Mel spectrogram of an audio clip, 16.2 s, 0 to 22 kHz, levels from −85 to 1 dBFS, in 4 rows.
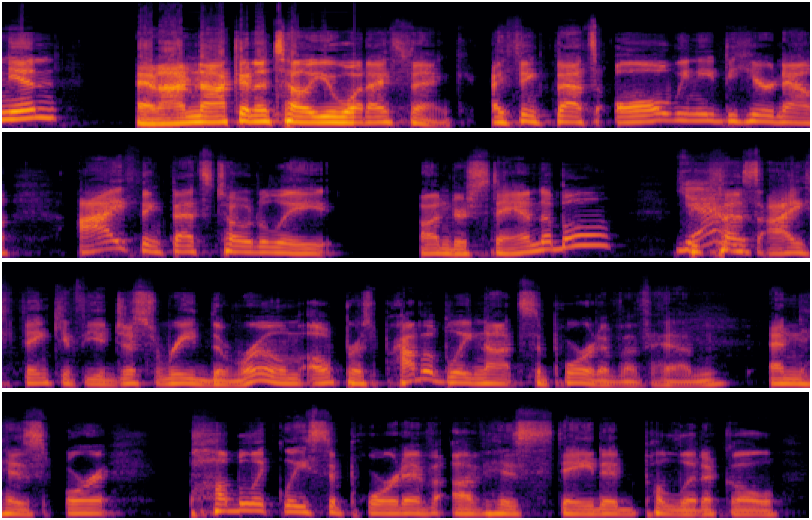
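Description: Input gain set too high likely drove the converter past its limit from 0.69 to 1.63 s, a microphone overload running about 7 dB over full scale. The speech peaks are flattened, with roughly two percent of samples clipped, giving the loudest syllables a harsh, crackling edge. At 1.77 s the microphone volume is stepped down in a single jump of 7 dB, likely the call software reacting to that distortion. Voice and background drop together at once, just before "I think I think".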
